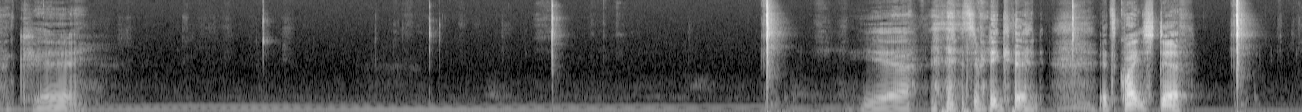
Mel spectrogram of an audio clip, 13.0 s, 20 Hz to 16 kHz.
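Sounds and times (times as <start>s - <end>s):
folding knife blade clicks: 7.6s - 7.9s, 12.3s - 12.6s
knife blade snapping open: 7.6s - 7.9s, 12.3s - 12.6s.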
